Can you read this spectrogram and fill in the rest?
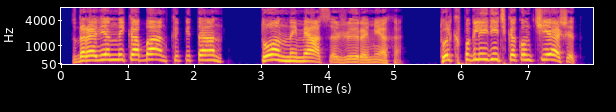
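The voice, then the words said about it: Thick regional accent, bleating voice. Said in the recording (Russian): “блеял по громкой связи голос ... Его ответ с густым акцентом острова Питман и клацаньем зубов”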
